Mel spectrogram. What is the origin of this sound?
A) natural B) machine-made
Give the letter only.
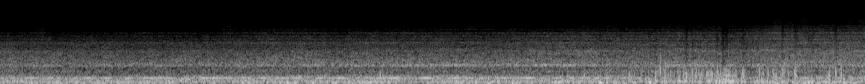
B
